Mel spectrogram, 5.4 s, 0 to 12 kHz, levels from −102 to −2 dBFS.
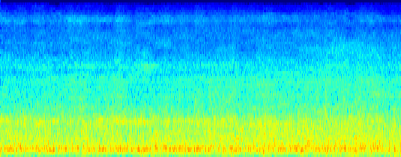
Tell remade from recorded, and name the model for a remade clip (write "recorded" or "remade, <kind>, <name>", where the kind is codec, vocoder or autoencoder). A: remade, codec, SNAC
